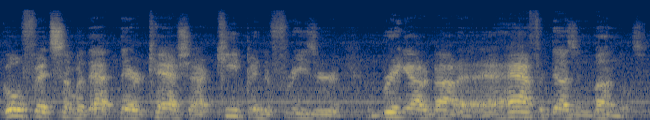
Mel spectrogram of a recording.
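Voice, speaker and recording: A man voicing a crude, indulgent, rich middle-aged country husband with a loud, coarse drawl. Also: medium pitch, normal speed, lightly acted. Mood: boastful. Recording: distant mic with faint hum.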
